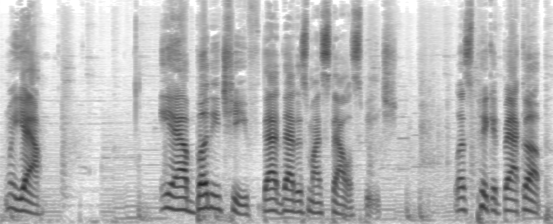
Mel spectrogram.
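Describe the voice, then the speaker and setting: A young man from Washington State with a high-pitched voice, hosting a podcast and reading news stories aloud with rambling, profane commentary and frequent laughs. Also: animated, a little slow, fairly bright tone, faint music behind. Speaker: podcast host.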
